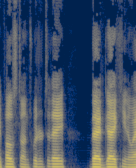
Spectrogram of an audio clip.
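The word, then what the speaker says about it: Giacchino: Are we saying his name wrong again? – It was Gianchino, right? – Okay.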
